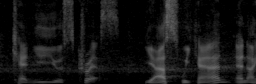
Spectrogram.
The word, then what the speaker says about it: QRIS: I still remember watching in the TV Pak Perry explaining it is not QRIS, it is not QRIS, it's CRIS.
